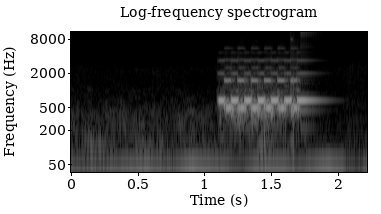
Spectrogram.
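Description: A telephone ringing: one short electronic ring of steady tones, starting suddenly about a second in and lasting under a second.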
